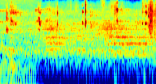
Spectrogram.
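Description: Faint basketball court sound from the game broadcast: a ball bouncing on a hardwood floor as short, scattered knocks over arena background noise.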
